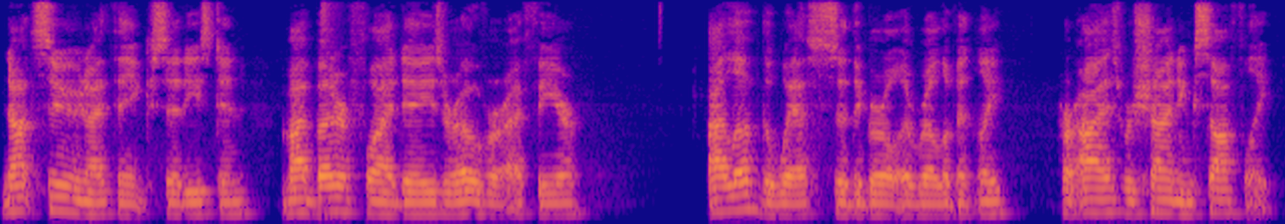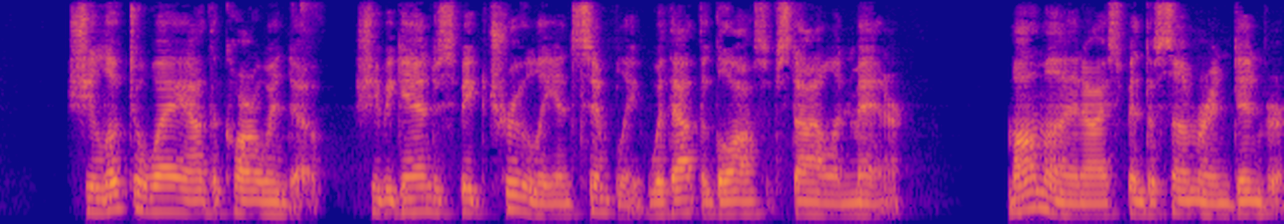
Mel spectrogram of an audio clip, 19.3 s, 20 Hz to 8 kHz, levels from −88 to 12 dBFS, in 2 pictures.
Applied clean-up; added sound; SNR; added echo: neural mask model Resemble Enhance denoiser.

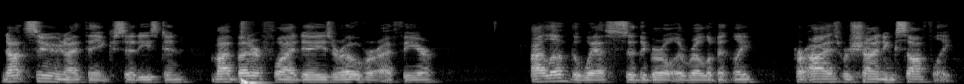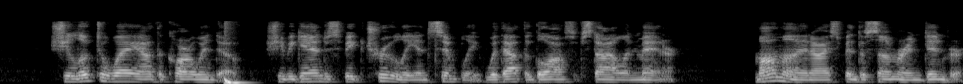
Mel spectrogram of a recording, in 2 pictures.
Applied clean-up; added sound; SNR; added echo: none; Thump, thud; -5 dB; none.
